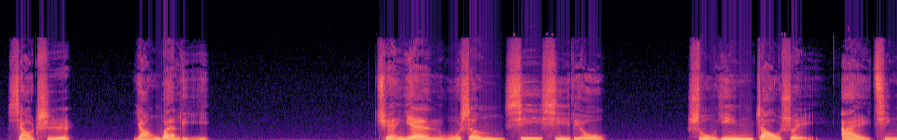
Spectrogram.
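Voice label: Speech Contest normal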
